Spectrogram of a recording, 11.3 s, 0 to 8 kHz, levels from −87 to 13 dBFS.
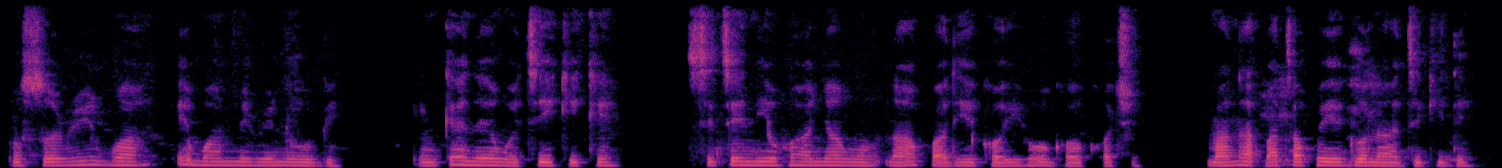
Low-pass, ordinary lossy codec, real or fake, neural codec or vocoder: none; none; real; none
